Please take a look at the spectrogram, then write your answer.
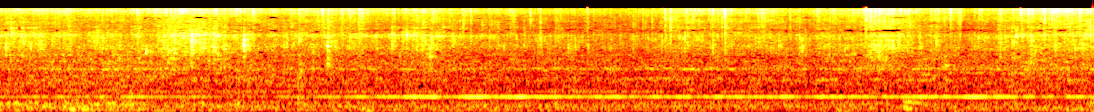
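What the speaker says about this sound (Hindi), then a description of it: "इसलिए उनको धोना पड़ता है पानी के साथ" Running water from a hose or tap washing dust off rooftop solar panels at a farmhouse, a steady close splashing hiss that continues without a break and carries no speech.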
